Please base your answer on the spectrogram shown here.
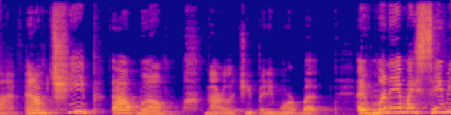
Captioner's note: scoffs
